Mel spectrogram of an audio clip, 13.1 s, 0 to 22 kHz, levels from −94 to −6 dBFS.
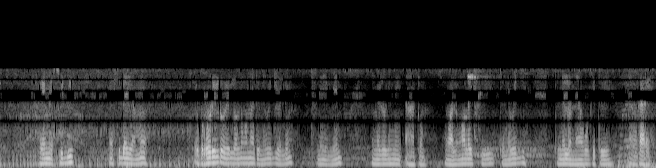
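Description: All the way through, the speech sounds dull and gurgly, with nothing above 4 kHz and a granular roughness. That's likely heavy MP2 compression, pointing to a starved rate around 16 kbps, with upper sub-bands switched off and the rest coarsely quantised.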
